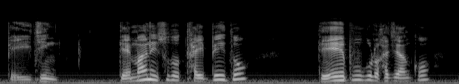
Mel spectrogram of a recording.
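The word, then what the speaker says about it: 北京: 그래서 중국 수도 북경을 북경으로 발음하지 않고 배로 발음을 베이징 대만에서도 타이페이도 대북으로 하지 않고 타이페이기 베이징 타이페이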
